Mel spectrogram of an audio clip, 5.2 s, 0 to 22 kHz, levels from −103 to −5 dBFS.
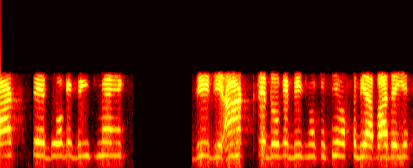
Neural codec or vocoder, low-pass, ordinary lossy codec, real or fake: none; 3.6 kHz; none; real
